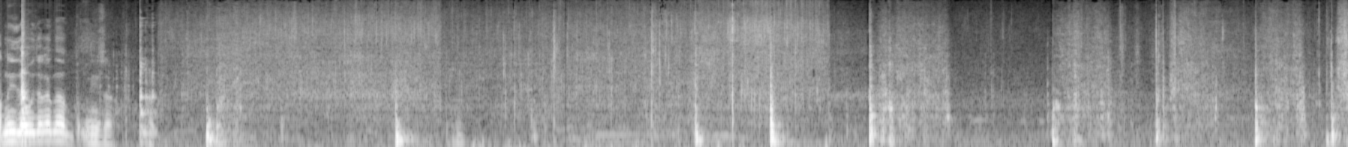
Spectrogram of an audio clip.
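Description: Cooked rice hitting a wide, hot metal pan of fried eggs and masala, with a steady sizzling hiss that thins out after about eight seconds. A metal spatula scrapes and knocks against the pan about once a second as the rice is mixed in.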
